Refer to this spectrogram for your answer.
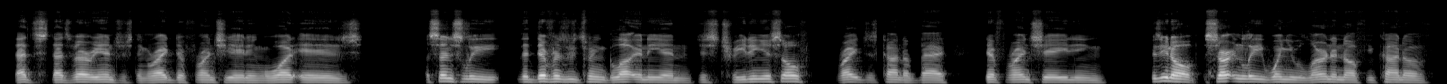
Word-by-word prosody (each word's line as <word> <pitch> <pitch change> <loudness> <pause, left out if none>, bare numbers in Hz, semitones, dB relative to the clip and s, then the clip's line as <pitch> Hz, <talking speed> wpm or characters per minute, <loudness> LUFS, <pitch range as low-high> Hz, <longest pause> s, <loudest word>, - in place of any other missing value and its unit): That's - - +2
that's 110 -2 -1
very 115 0 +3
interesting, 95 -4 -5
right, 105 +2 +1
differentiating 105 -1 -3
what 110 +3 +2
is 100 -3 -3 0.6
essentially 130 -6 +1 0.2
the 120 - 0
difference 130 +1 +5
between 120 0 -3
gluttony 110 0 +1
and 100 -3 -5
just 105 -1 -7
treating 115 +4 -3
yourself, 130 +1 +1 0.3
right, 110 +2 0
just 105 -1 -17
kind 115 -2 -2
of 100 -3 -7
that 105 -2 -1 0.4
differentiating 110 -3 -2 0.4
'cause, 140 - -4
you 165 - +6
know, 130 -7 +6
certainly 135 -3 +5
when 120 +1 -2
you 110 -2 -3
learn 115 +4 -1
enough 110 -3 -2
you 105 - -12
kind 110 +1 -2
of 95 -4 -5
110 Hz, 140 wpm, -23 LUFS, 105-120 Hz, 0.6 s, you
